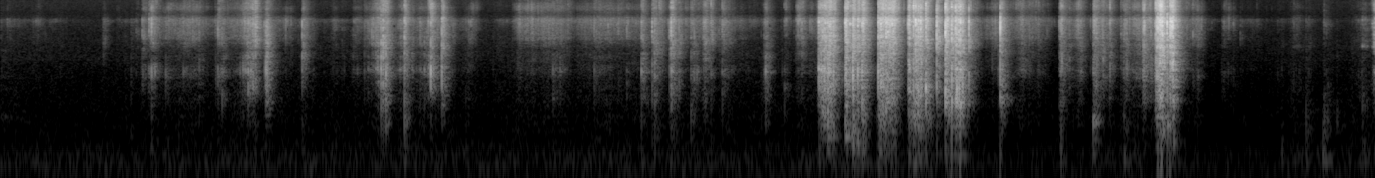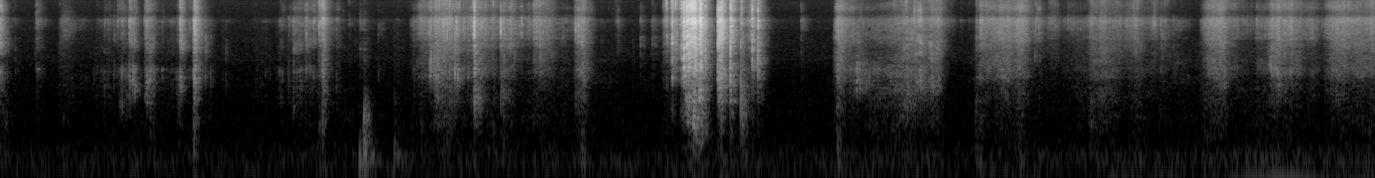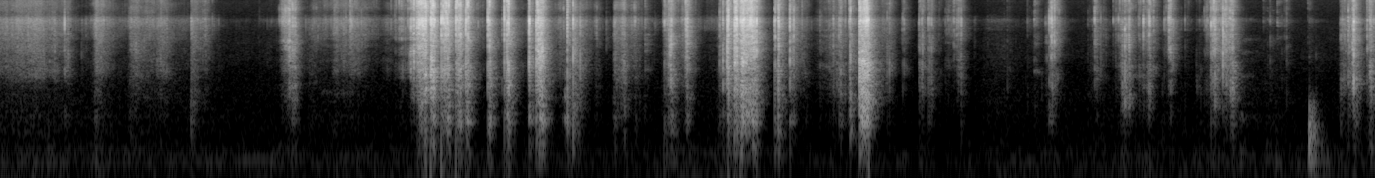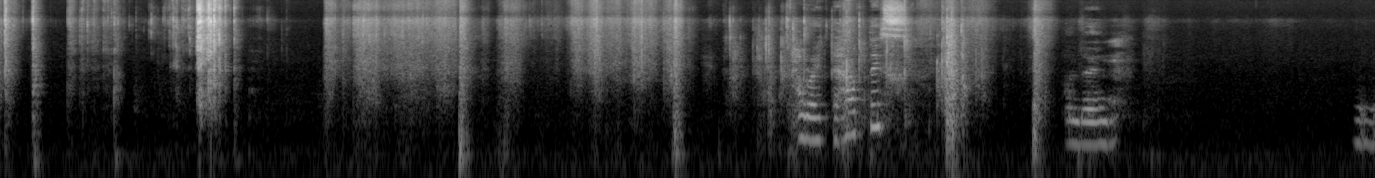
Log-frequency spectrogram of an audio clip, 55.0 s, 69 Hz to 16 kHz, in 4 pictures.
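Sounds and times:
bubble wrap crinkling: 1.3 - 21.5, 22.1 - 52.0
packing tape torn off roll: 6.4 - 12.0, 20.2 - 21.4, 31.4 - 37.2, 37.8 - 43.7, 47.3 - 51.8.

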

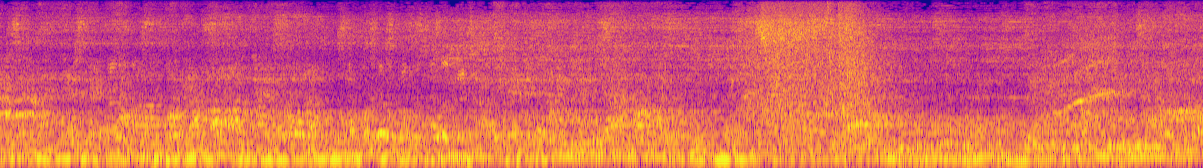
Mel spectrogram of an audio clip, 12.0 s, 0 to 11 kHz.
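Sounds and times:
loud rock music: 0.0 - 12.0.

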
